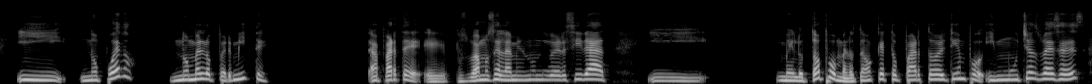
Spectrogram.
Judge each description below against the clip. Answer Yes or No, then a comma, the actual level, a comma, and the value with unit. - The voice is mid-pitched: No, high, 210 Hz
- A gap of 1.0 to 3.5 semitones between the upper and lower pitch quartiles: No, average, 4.2 semitones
